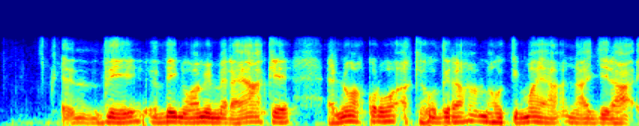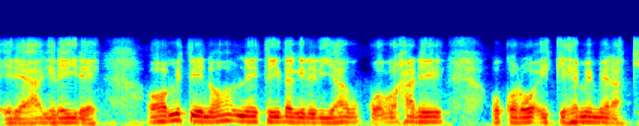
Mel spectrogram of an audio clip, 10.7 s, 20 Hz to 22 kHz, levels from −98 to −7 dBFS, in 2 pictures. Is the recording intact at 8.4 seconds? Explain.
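No. The whole clip, including 8.4 s, runs through the AMR wideband (HD Voice) codec at its lowest rate, likely near 6.6 kbit/s, leaving the speech rough and raspy, with nothing above 7.4 kHz.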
